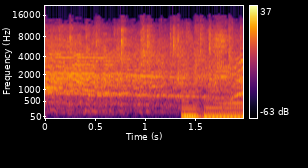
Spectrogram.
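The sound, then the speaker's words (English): A table of Carlton supporters in a live audience cheers loudly and continuously, a dense wash of shouts and whoops, with one sustained voice rising out of the noise near the end. “You've made a Carlton table very happy. And that's how you win the crowd over at these shows.”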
